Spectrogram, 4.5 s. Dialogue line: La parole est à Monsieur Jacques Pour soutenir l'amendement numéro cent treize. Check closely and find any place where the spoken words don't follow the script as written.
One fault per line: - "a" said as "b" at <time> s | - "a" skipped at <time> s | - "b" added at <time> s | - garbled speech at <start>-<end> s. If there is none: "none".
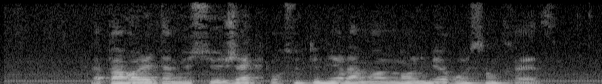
none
